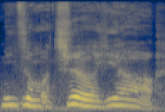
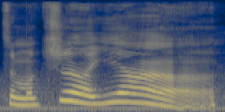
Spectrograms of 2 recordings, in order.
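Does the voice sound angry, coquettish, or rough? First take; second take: rough; coquettish. First: It is said in a rough, smoky voice. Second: It is said slowly in a coquettish voice.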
